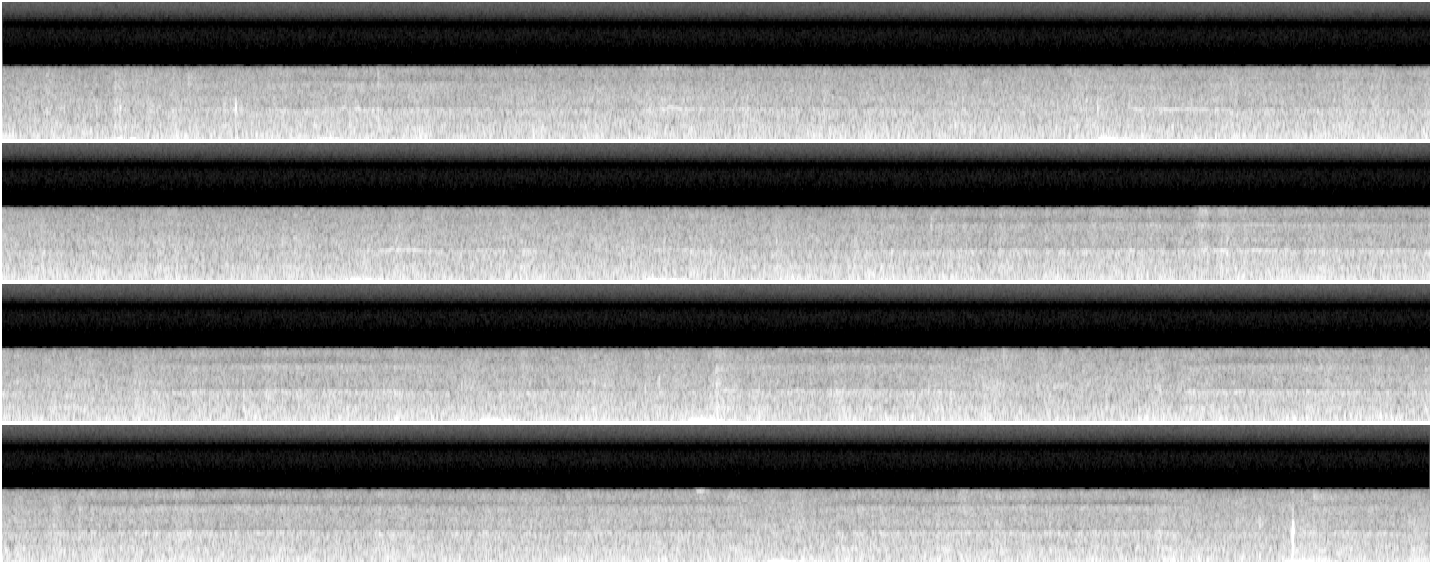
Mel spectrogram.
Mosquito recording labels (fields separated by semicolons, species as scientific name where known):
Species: mosquito; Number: one; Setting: cup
